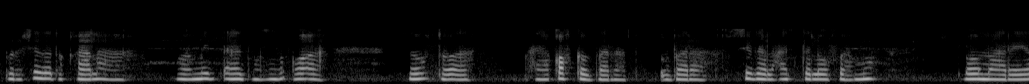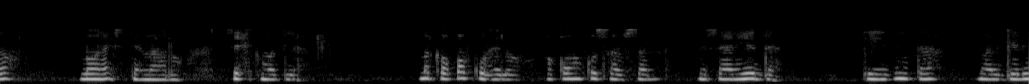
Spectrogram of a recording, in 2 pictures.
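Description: From start to finish the speech has a rough, hissy halo and a smeared, underwater quality, with heavy codec damage that likely comes from Nellymoser compression at around 22 kbps.

From 12.58 s, right after "loona isticmaalo", to the end, channel delay (comb filtering) makes the sound hollow or slightly doubled. A copy roughly 10 ms late, summed to mono, cuts notches starting near 40 Hz.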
